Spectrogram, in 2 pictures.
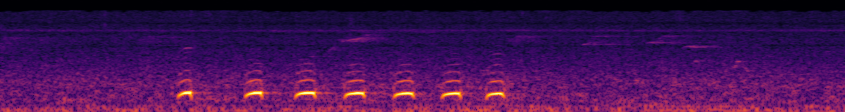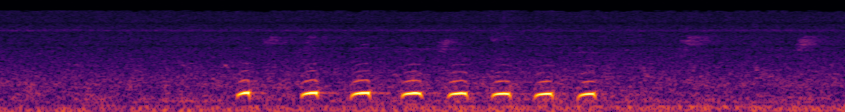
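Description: A bird calling: two runs of seven quick, evenly spaced notes, about four seconds apart.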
